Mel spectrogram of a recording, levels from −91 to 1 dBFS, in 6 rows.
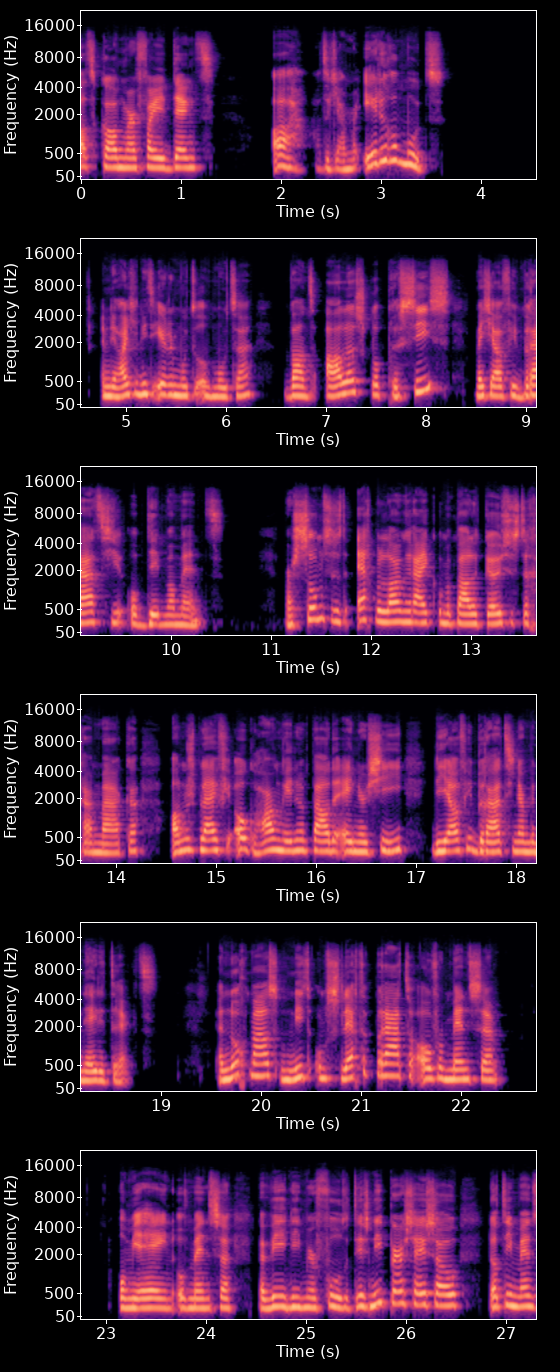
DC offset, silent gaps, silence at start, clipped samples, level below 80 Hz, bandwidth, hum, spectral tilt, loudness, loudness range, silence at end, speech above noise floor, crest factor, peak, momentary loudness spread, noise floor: under 0.1%; 1.73-1.77 s, 1.84-1.91 s, 3.75-3.79 s, 3.99-4.14 s, 4.30-4.49 s, 19.06-19.10 s; 0 s; under 0.1%; -68 dBFS; 14.5 kHz; none; -4.5 dB/octave; -18 LUFS; 2 LU; 0 s; 59 dB; 18 dB; 0 dBFS; 8 LU; -76 dBFS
